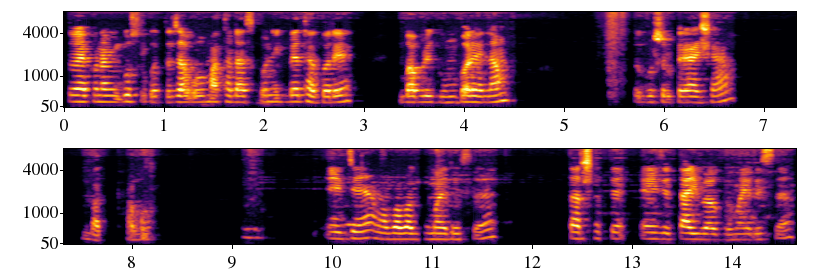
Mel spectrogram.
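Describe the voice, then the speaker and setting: A woman's voice: mid-range voice, level tone, moderate pace, creaky, long pauses, darkish tone. A woman with a Bangladeshi accent, a mother casually narrating her home vlog and chatting with family. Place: indoors at home. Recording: household noise, clattering dishes.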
